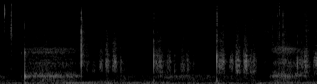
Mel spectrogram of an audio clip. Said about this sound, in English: I'm just going to write here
